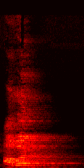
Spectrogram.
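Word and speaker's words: hour: When we say our, honest, we are not using H as a H becoming silent and supporting the sound O.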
